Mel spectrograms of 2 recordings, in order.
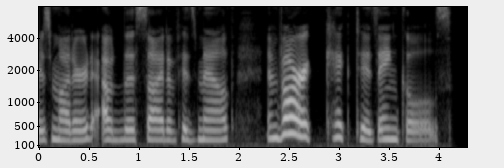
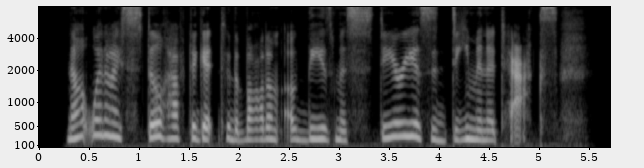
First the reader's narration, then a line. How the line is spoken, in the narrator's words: she muttered under her breath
